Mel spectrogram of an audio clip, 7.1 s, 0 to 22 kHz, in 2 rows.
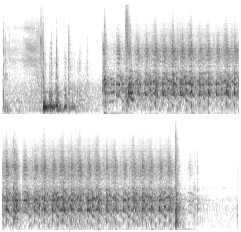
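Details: Volvo 245 being revived: steady starter churn about four turns a second for nearly five seconds, never firing; crank no start, owner hears no fuel pump and suspects no fuel delivery.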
